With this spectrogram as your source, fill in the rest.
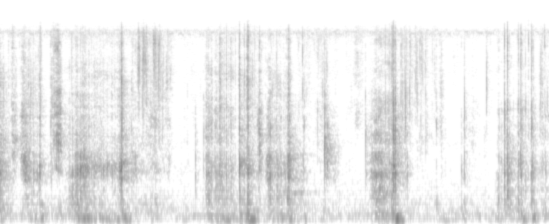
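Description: A rectangular solid bar of dry red soap is shaved repeatedly with a utility knife blade in scraping strokes, and the shavings fall onto a pile. Each stroke gives a bright, dry crunching scrape with short, sharp clicks, and quiet gaps fall between the passes.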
